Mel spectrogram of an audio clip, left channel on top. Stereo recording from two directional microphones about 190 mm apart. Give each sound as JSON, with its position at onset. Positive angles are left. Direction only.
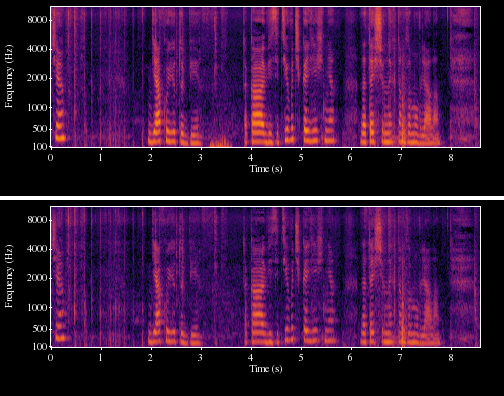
{"t": 0.0, "sound": "speech", "side_deg": 45}
{"t": 2.0, "sound": "speech", "side_deg": 40}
